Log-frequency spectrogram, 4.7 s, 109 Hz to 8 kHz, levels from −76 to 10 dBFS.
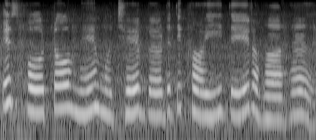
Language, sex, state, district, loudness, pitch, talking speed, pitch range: Hindi, female, Madhya Pradesh, Katni, -16 LUFS, 255 Hz, 115 wpm, 235-275 Hz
